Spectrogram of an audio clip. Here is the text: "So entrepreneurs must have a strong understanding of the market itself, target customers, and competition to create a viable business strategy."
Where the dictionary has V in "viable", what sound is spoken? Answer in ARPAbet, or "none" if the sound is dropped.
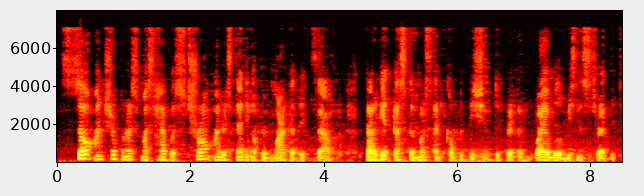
V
